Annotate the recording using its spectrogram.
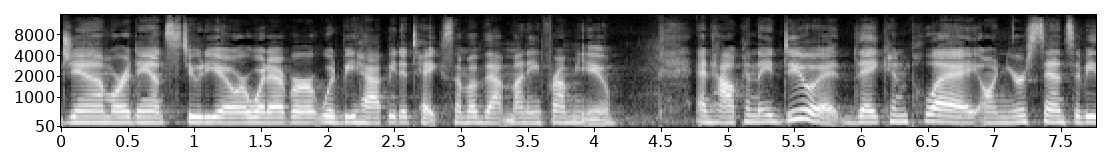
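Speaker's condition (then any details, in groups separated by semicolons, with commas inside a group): No condition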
